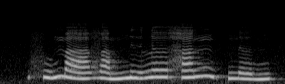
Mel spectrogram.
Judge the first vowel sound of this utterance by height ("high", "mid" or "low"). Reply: high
